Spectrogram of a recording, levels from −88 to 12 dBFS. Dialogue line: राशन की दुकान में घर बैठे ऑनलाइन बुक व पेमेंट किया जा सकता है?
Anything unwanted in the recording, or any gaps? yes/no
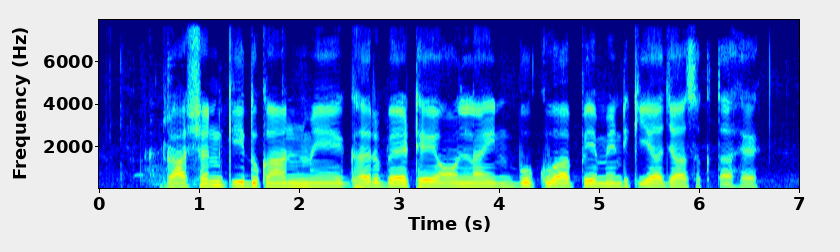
no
